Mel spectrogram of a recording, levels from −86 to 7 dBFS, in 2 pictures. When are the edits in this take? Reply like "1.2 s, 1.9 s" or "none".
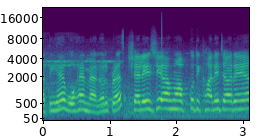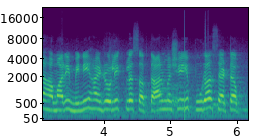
1.3 s, 5.2 s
